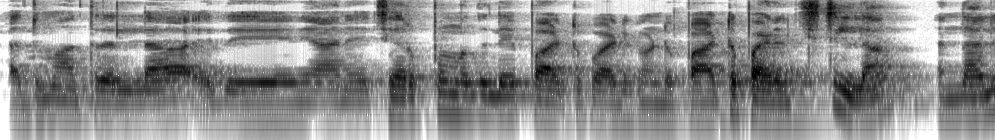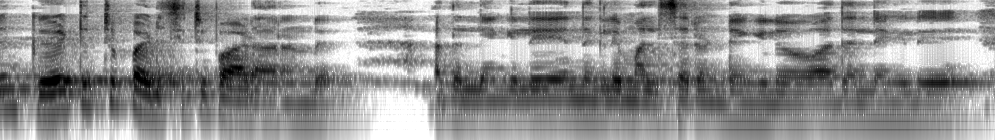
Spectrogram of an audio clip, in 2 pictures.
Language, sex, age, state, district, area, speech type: Malayalam, male, 18-30, Kerala, Kasaragod, urban, spontaneous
